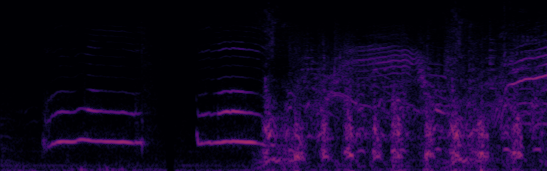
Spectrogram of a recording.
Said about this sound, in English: And coming into the ring just now, Mr. Tubby Face, a long-haired Persian cat.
